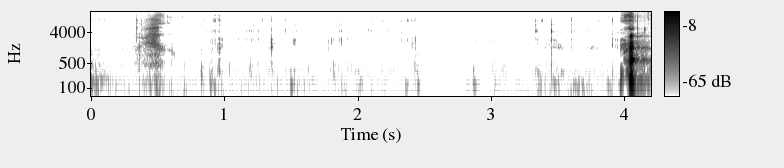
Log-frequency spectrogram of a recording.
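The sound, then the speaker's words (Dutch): Someone bites into a young, fresh goat cheese with a wrinkled rind: a brief rustle, a few faint moist clicks of chewing, then a sharp, loud bite sound near the end, with no talking. “Gaat ie. Hapje.”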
